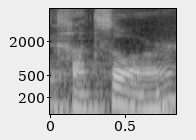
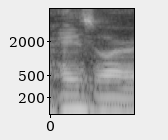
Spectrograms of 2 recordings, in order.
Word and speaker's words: Hazor: Kent, this is what I pronounce it Chatzor. Yeah, Chatzor, Hazor is the traditional way.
